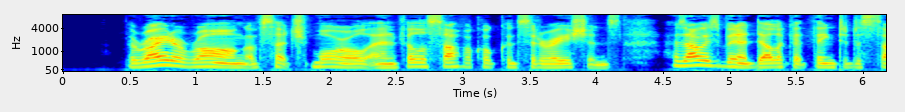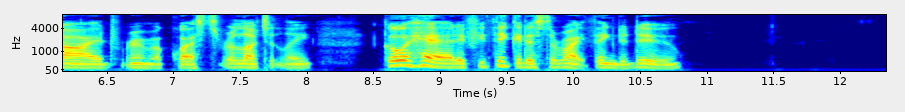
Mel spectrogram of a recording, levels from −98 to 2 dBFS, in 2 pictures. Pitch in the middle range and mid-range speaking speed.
Yes: medium, 150 Hz; average, 160 wpm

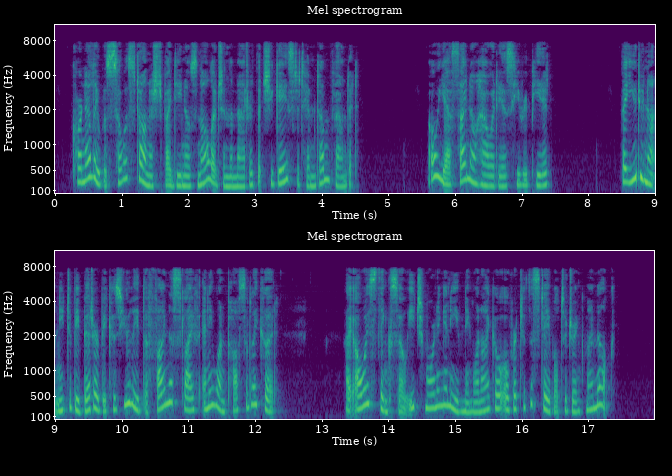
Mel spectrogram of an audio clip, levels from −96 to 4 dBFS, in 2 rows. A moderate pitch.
No: high, 245 Hz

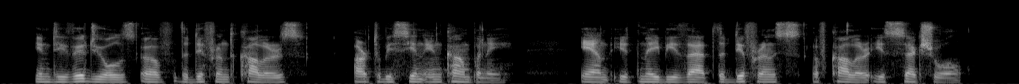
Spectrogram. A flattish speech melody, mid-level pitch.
No: narrow, 1.8 semitones; low, 115 Hz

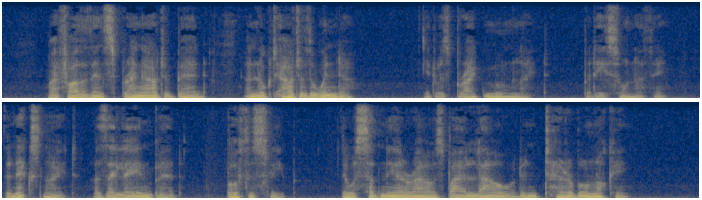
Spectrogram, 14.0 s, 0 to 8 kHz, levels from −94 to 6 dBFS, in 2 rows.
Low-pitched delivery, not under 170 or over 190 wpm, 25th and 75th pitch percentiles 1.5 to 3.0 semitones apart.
Yes: low, 110 Hz; average, 175 wpm; average, 2.7 semitones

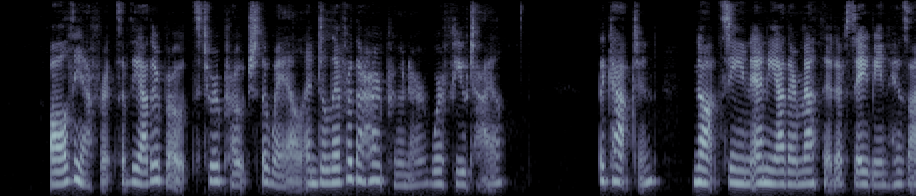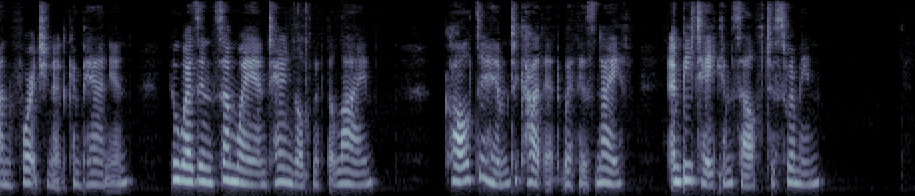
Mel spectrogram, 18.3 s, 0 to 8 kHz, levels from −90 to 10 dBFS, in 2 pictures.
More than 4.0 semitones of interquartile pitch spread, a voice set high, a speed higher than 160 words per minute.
No: average, 3.3 semitones; high, 205 Hz; average, 170 wpm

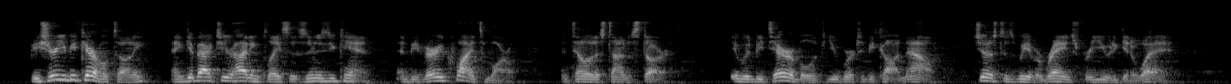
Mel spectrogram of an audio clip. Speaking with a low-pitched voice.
Yes: low, 125 Hz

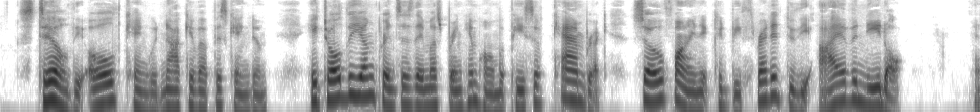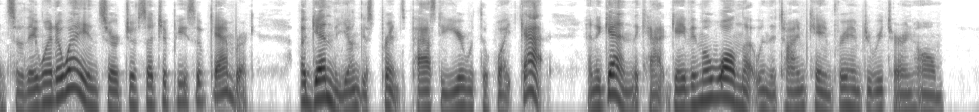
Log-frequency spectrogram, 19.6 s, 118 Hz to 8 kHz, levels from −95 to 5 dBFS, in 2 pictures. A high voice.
No: medium, 140 Hz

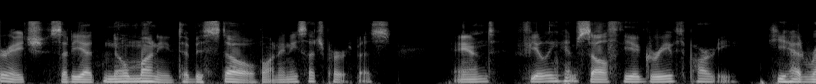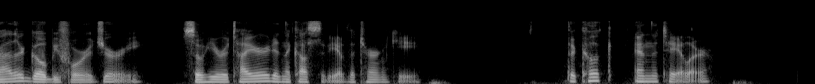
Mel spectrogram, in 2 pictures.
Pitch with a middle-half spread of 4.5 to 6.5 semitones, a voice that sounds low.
No: narrow, 2.6 semitones; low, 120 Hz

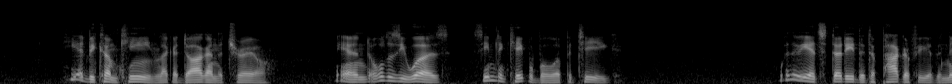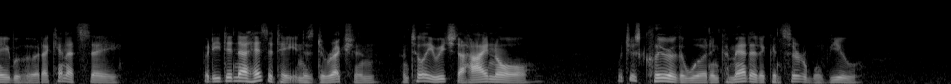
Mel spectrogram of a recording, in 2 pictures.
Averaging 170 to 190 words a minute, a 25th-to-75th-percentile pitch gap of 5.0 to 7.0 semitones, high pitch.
No: average, 175 wpm; wide, 5.6 semitones; low, 110 Hz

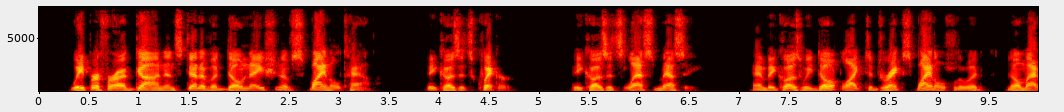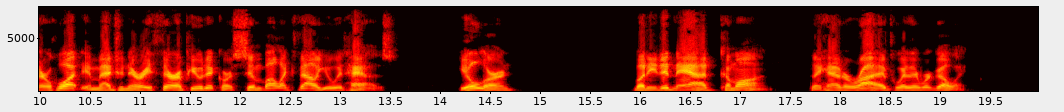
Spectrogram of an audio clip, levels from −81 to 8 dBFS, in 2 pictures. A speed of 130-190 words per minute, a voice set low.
Yes: average, 160 wpm; low, 130 Hz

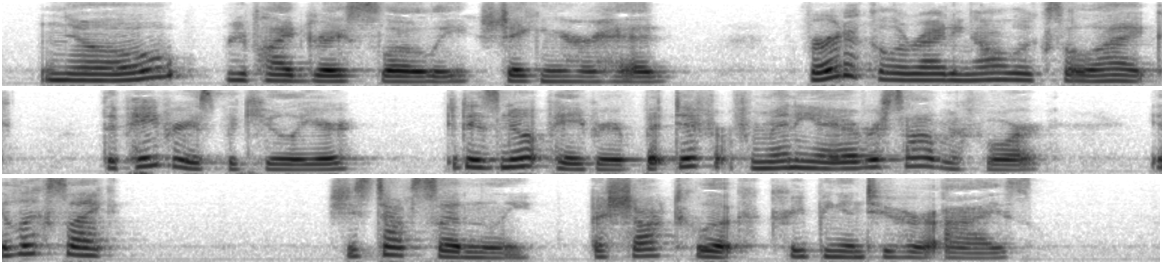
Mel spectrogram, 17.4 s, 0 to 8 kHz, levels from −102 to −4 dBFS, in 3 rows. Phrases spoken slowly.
No: average, 145 wpm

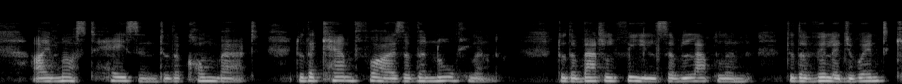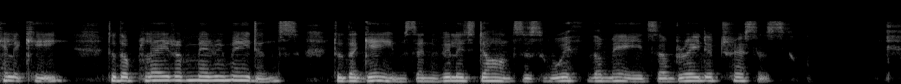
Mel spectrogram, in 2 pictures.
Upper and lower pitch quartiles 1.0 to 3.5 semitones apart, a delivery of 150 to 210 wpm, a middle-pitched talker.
No: narrow, 2.4 semitones; average, 140 wpm; medium, 155 Hz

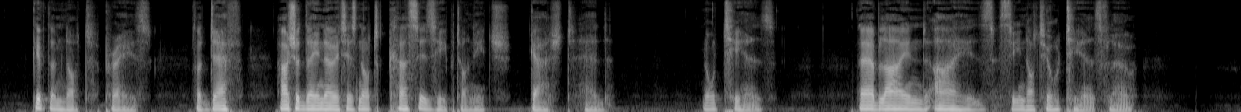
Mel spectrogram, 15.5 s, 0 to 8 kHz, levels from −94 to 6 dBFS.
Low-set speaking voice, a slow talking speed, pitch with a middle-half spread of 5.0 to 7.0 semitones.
No: very low, 85 Hz; slow, 110 wpm; average, 3.5 semitones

